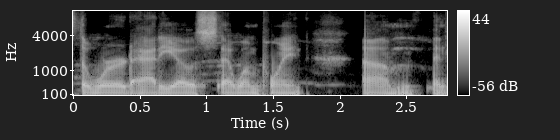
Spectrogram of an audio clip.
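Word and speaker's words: adiós: called adios this week i'm aware that it's pronounced adios in in correct pronunciation but this game specifically omits the accent and it's because it's trying to evoke the like way that people who don't know how to speak spanish say adios sometimes i don't really know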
